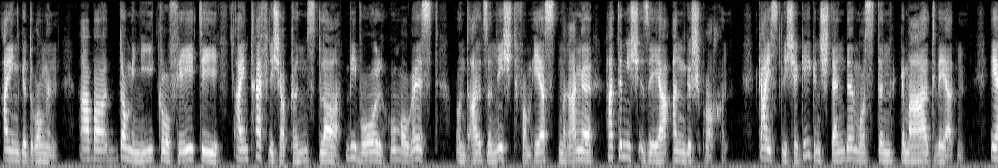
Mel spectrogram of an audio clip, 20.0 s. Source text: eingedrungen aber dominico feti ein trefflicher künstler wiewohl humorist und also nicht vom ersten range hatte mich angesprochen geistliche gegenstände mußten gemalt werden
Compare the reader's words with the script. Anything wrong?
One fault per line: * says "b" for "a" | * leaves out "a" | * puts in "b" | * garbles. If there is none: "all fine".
* puts in "sehr"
